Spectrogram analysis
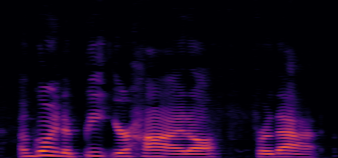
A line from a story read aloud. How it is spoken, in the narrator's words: cried Stuart fiercely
